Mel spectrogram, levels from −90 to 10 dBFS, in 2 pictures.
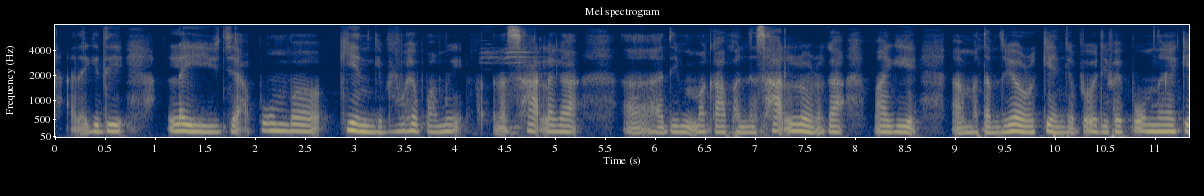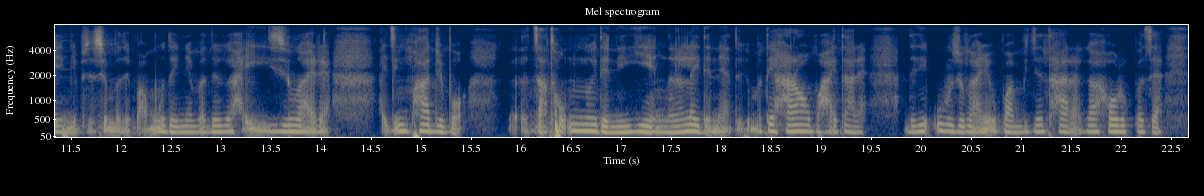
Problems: none marked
